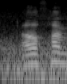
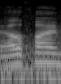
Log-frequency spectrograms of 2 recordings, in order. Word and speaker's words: Alfheim: Alpheim awaits a long and difficult journey. The training ground of Niflheim holds secret rewards. Superheim may hold unfinished business. Choose carefully. Is it Alfheim? Yeah, that's Alfheim.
